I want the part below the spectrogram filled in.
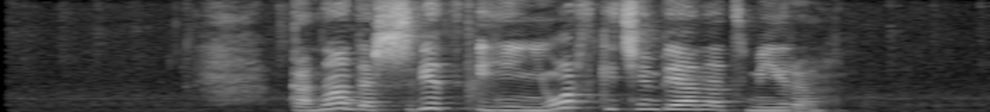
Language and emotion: Russian, positive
